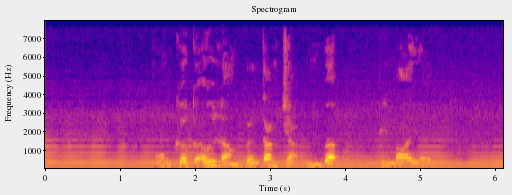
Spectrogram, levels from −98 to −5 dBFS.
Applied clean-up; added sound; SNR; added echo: none; Trumpet; 10 dB; none.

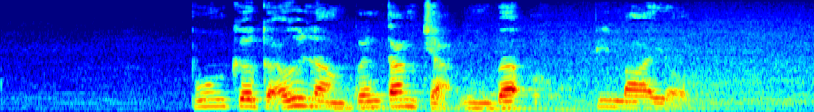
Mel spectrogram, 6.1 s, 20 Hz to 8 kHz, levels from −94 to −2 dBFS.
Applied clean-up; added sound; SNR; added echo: none; none; none; none.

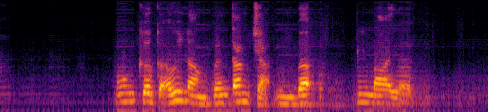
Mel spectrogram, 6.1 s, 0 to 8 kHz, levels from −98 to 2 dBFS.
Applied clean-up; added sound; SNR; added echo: neural separator model SepFormer DNS4.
